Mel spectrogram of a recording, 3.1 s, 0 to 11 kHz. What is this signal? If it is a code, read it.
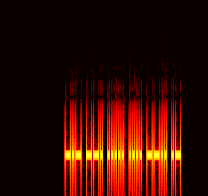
Morse code, heard as a keyed tone, about 44 wpm, 700 Hz. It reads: KG5HZA
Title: USA Call Signs 45wpm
